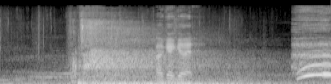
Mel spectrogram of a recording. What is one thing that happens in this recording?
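A magic blast roars and hisses.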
